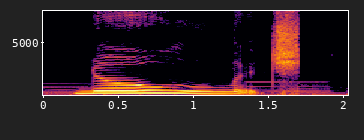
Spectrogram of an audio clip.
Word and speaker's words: acknowledge: Although it's spelled A C K N O W L E D G E, it's not pronounced acknowledge. It's acknowledge. The second syllable has the vowel sound ah ah knowledge. And keep in mind that the stress lies on that syllable. So the rhythm goes tatada, acknowledge, tatada, acknowledge. Okay?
